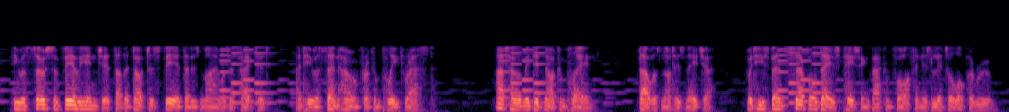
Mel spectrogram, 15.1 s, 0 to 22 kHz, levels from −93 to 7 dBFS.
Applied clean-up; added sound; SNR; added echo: none; Ringtone; 16 dB; reverberation time 0.2 s.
